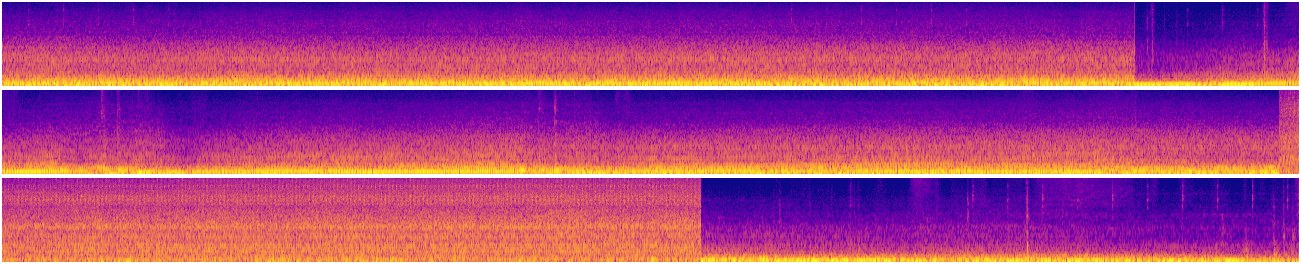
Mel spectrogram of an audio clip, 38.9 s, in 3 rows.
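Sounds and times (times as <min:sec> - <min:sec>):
deep cabin road rumble: 0:00.0 - 0:38.9
car engine accelerating: 0:04.9 - 0:24.8, 0:25.6 - 0:33.0
car engine idling: 0:25.8 - 0:33.0.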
